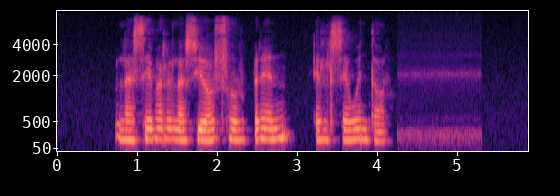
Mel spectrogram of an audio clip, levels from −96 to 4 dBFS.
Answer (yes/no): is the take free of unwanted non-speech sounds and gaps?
yes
